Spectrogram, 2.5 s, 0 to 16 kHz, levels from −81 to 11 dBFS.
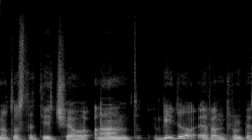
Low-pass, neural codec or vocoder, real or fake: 14.4 kHz; codec, 44.1 kHz, 2.6 kbps, SNAC; fake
